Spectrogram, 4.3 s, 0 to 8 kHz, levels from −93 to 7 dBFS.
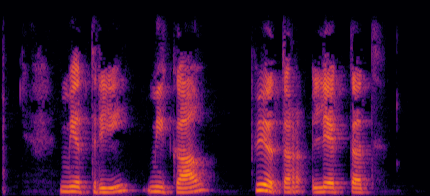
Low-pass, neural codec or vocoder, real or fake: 7.2 kHz; none; real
